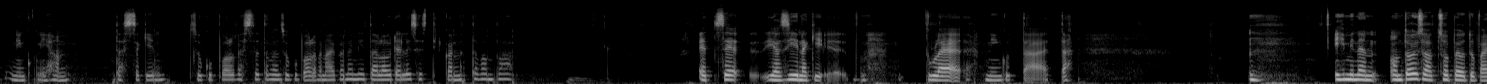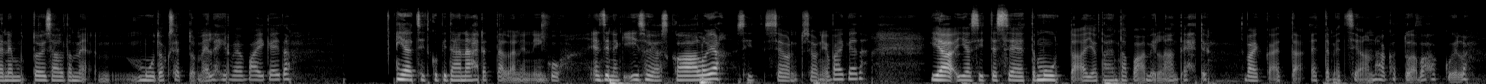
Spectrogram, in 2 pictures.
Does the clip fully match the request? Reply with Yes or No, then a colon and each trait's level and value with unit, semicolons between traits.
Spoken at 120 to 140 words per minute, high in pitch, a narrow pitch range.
Yes: average, 135 wpm; high, 205 Hz; narrow, 2.2 semitones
